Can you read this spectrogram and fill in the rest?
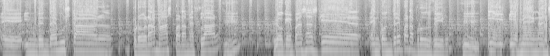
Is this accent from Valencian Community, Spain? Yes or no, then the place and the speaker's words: yes; Cullera, Valencian Community, Spain; De Cullera.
